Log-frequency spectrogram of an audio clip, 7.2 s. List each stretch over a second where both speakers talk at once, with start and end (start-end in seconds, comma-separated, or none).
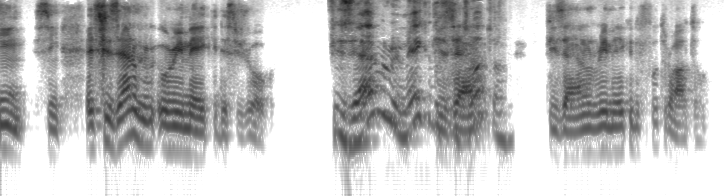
none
